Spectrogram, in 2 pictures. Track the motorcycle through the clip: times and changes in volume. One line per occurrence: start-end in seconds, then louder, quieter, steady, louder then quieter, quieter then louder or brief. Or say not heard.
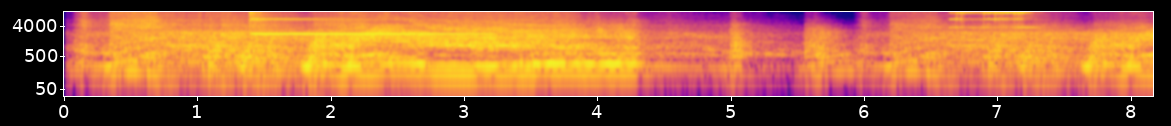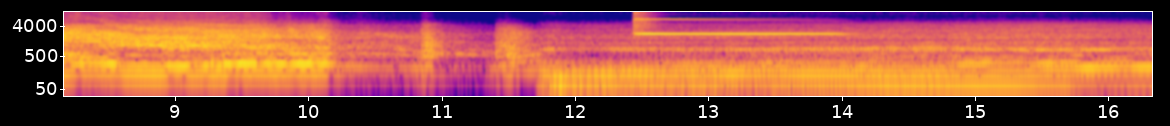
0.0-16.2 quieter.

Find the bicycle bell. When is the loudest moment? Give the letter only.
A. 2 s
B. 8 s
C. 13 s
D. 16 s
A.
